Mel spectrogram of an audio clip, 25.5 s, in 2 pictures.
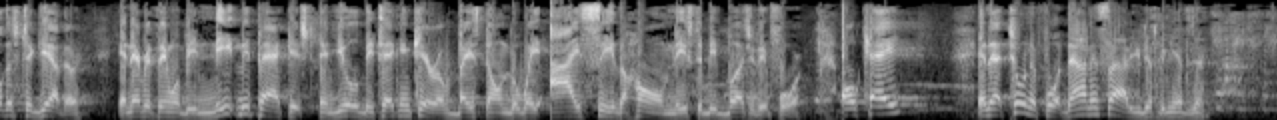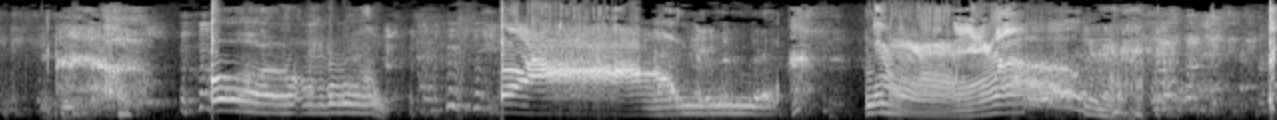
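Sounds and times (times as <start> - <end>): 
speech: 0.0 - 12.4, 13.2 - 16.8, 17.8 - 18.3, 19.3 - 20.8, 21.5 - 24.5
laughter: 12.1 - 18.0, 19.2 - 21.2, 23.5 - 25.5
person groaning: 14.9 - 16.7, 17.8 - 20.8, 21.4 - 24.2.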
